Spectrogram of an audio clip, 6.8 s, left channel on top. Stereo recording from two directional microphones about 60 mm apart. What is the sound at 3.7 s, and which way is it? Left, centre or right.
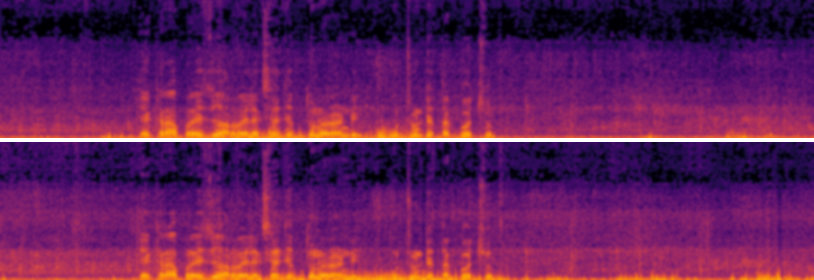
Speech, left.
